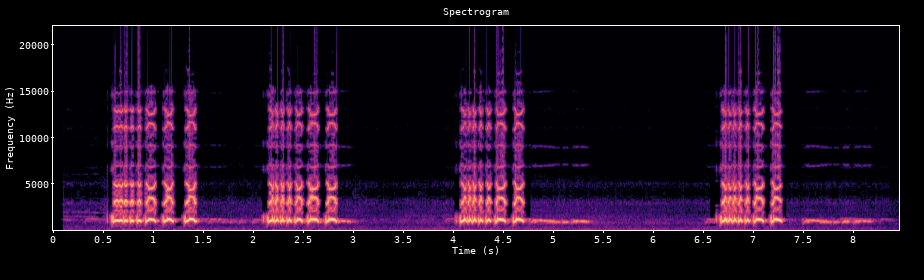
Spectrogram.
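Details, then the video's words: Local zebra dove, loud and far-carrying, repeats four bursts of rapid bubbling coo notes, each burst trailing into a softer level coo. "Perkutut Lokal Suara Lantang Mampu Jarak Jauh"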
